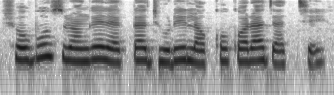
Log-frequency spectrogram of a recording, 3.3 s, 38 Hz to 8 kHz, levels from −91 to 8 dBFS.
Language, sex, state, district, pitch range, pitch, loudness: Bengali, female, West Bengal, Alipurduar, 245-275 Hz, 265 Hz, -12 LUFS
